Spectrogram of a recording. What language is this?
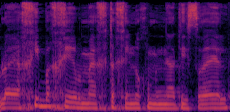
Hebrew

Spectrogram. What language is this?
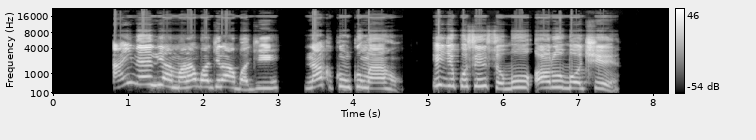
Igbo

